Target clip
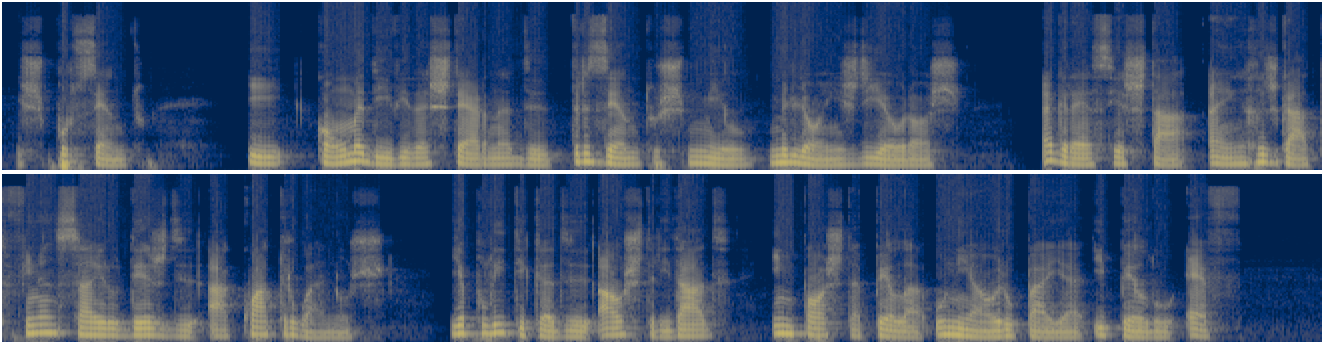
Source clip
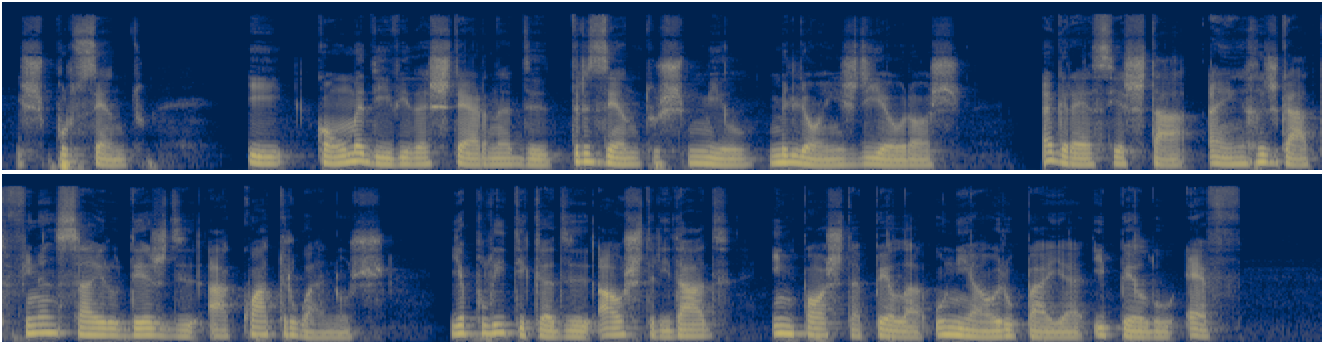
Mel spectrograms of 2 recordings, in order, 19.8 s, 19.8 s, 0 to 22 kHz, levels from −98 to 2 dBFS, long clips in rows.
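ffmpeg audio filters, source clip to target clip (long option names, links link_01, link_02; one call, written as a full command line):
ffmpeg -i in.wav -af "tremolo=f=37:d=0.333,aeval=exprs='0.2*(cos(1*acos(clip(val(0)/0.2,-1,1)))-cos(1*PI/2))+0.0126*(cos(3*acos(clip(val(0)/0.2,-1,1)))-cos(3*PI/2))+0.00112*(cos(5*acos(clip(val(0)/0.2,-1,1)))-cos(5*PI/2))+0.00355*(cos(7*acos(clip(val(0)/0.2,-1,1)))-cos(7*PI/2))':channel_layout=same,acrusher=bits=9:mode=log:mix=0:aa=0.000001,volume=4.5dB" out.wav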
